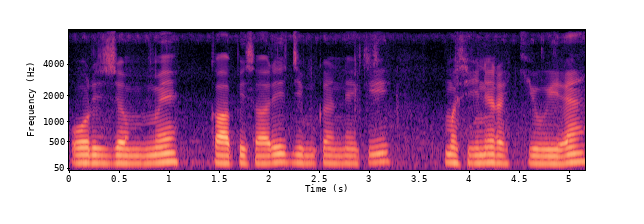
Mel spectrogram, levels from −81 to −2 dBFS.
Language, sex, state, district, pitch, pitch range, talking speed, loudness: Hindi, male, Uttar Pradesh, Shamli, 120 Hz, 120-125 Hz, 150 wpm, -20 LUFS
